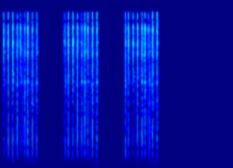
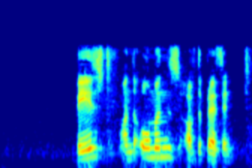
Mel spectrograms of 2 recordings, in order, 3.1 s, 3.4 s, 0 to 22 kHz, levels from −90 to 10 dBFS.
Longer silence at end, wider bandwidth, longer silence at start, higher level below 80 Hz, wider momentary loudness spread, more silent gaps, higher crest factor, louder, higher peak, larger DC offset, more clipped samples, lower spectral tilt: first, 1 s vs 0.05 s; first, 17 kHz vs 8.4 kHz; second, 0.05 s vs 1.05 s; second, under -90 dBFS vs -70 dBFS; second, 7 LU vs 12 LU; first, 0.53-0.80 s, 1.34-1.60 s vs none; first, 30 dB vs 20 dB; second, -40 LUFS vs -23 LUFS; second, -14 dBFS vs -6 dBFS; neither; neither; second, 4 dB/octave vs -2 dB/octave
